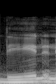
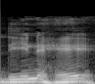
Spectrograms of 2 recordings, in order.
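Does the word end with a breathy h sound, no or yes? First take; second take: no; yes. First: The word ends plainly, with no h sound. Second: The word ends with a slight breathy h sound. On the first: The speaker calls it wrong. "दीन नहीं है" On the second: The speaker calls it right. "थोड़ा जिहा हाहा बुलाउणा"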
